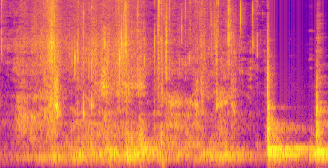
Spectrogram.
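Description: Close-up chewing of a crunchy glucose biscuit: steady crackling with small clicks, and two louder crunches near the end as another bite is taken.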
